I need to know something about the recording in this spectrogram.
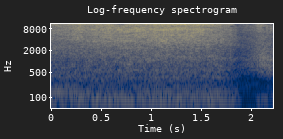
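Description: Pressure-washer jet hissing steadily as it sprays water over a car's roof, then cutting off just before the end.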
